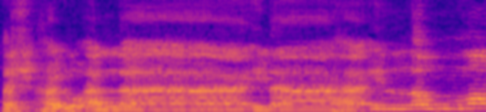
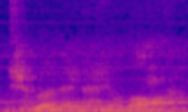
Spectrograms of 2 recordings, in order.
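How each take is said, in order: First: It is said in a loud voice. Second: It is said in a quiet voice.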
